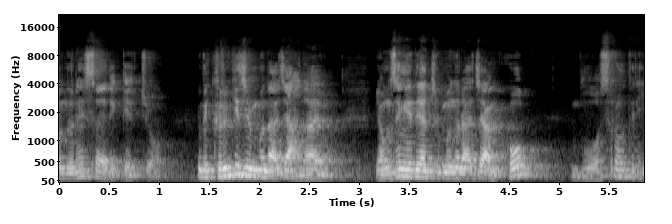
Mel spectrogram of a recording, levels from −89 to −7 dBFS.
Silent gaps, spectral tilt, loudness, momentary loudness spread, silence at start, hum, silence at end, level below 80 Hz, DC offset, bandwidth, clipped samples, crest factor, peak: none; -5.5 dB/octave; -27 LUFS; 20 LU; 0 s; none; 0 s; -64 dBFS; under 0.1%; 12.5 kHz; under 0.1%; 16 dB; -10 dBFS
